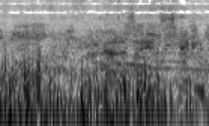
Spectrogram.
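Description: Voices: speech and crowd chatter close by, over a low rumble.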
